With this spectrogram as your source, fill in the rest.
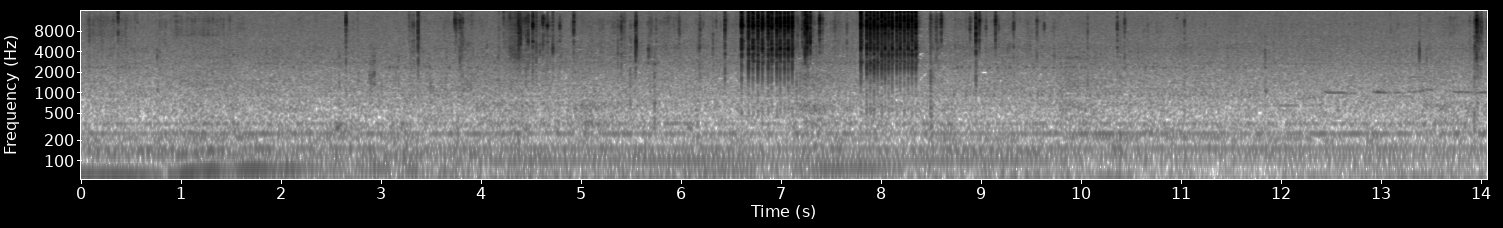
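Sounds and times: watch bezel ratcheting clicks: 0:06.4 - 0:09.2.

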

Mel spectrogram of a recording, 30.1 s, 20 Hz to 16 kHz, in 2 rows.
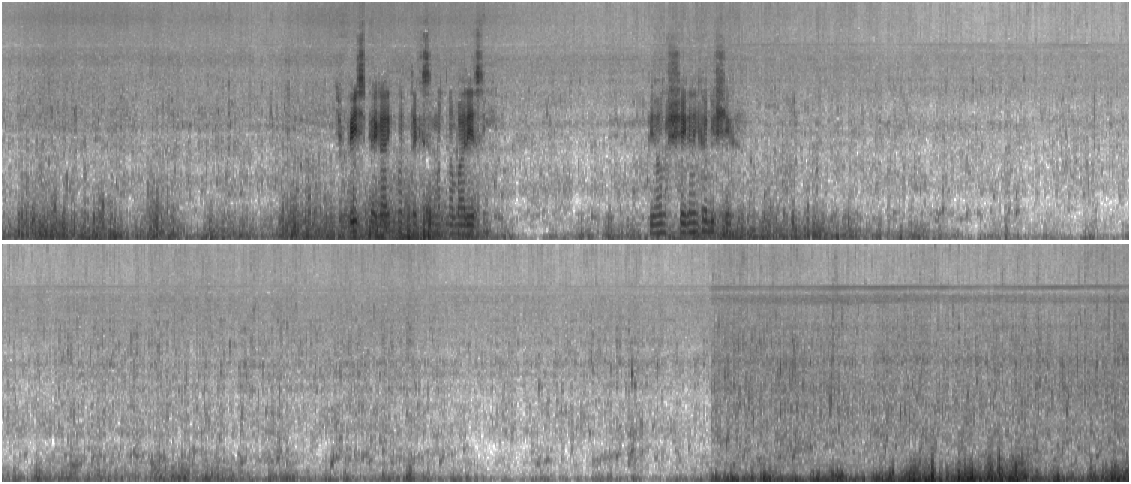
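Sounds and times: wind rumble on microphone: 0:00.0 - 0:06.7, 0:07.6 - 0:13.5, 0:15.0 - 0:21.2, 0:24.5 - 0:30.0
river water flowing: 0:00.0 - 0:30.0.

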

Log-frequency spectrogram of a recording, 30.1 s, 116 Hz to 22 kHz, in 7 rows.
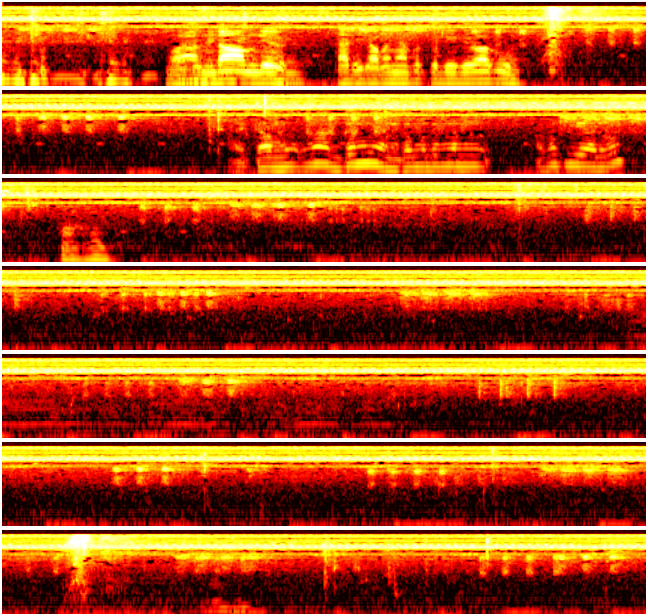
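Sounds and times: insects chirping: 0:00.0 - 0:30.0
insects droning: 0:00.0 - 0:30.0.

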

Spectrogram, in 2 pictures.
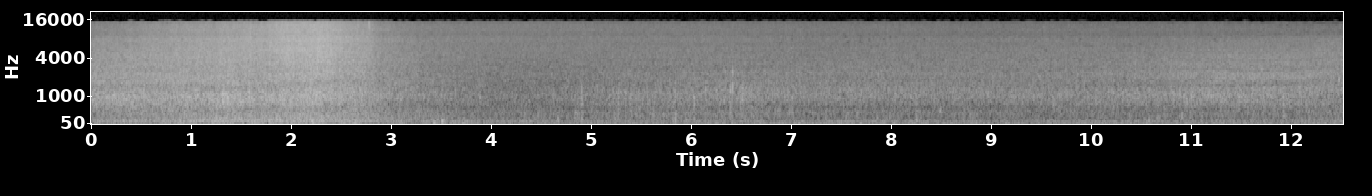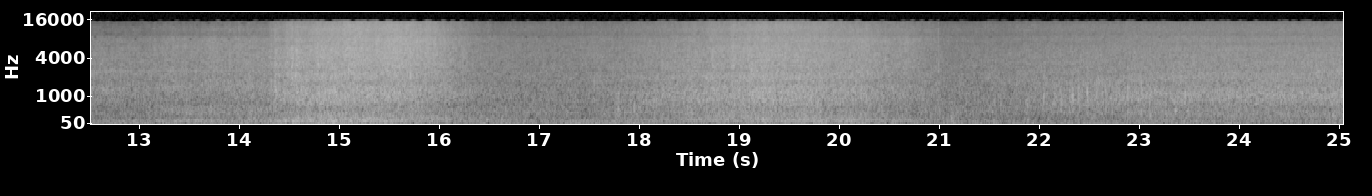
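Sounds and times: waves on open water: 0:00.0 - 0:25.0
wind: 0:00.0 - 0:25.0.

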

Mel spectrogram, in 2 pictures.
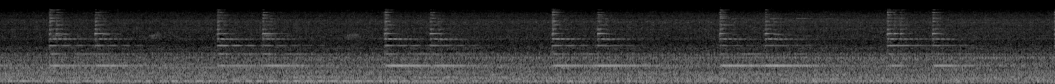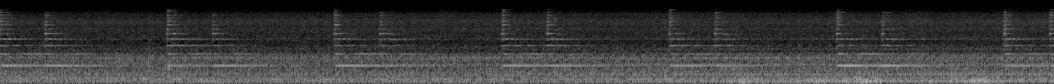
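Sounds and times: level crossing bell ringing: 0:00.5 - 0:01.5, 0:02.2 - 0:03.2, 0:03.8 - 0:04.9, 0:05.5 - 0:06.6, 0:07.2 - 0:08.3, 0:08.9 - 0:09.9, 0:10.5 - 0:18.2, 0:18.9 - 0:20.0, 0:20.6 - 0:21.0.

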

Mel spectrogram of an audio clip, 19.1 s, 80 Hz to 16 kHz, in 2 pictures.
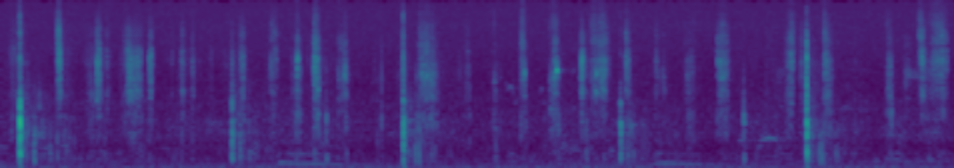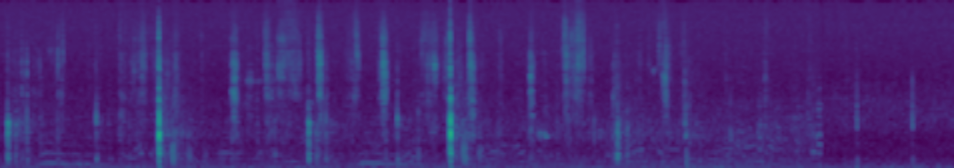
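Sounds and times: racket hitting tennis ball: 0:00.1 - 0:04.7, 0:05.5 - 0:16.9.

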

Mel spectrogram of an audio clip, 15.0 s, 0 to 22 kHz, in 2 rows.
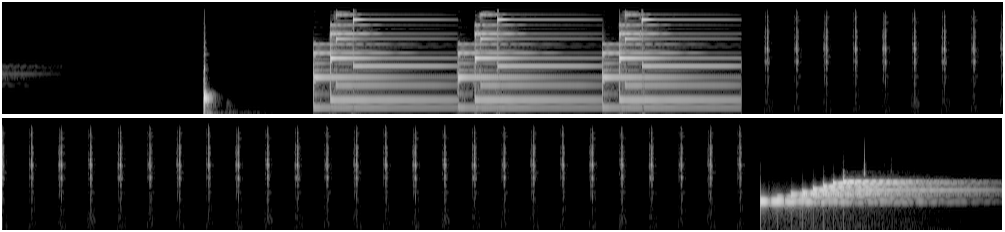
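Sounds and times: chime: 0:02.4 - 0:05.6, 0:13.2 - 0:15.0
countdown timer ticking: 0:02.4 - 0:05.6.

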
